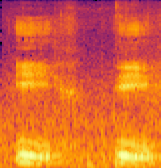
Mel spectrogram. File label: yi male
